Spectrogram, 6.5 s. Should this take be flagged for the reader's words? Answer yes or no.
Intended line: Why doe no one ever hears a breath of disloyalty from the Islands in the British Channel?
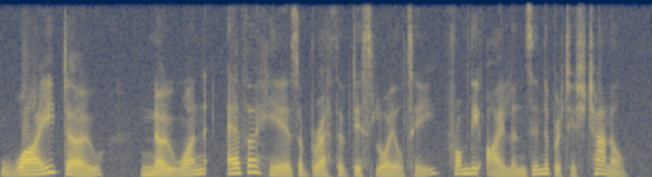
no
